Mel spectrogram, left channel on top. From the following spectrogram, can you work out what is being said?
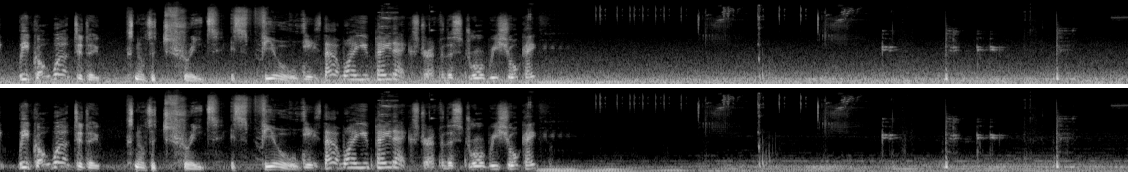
We've got work to do. It's not a treat. It's fuel. Is that why you paid extra for the strawberry shortcake?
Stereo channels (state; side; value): noise; left; rumble, 5 dB below the sound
